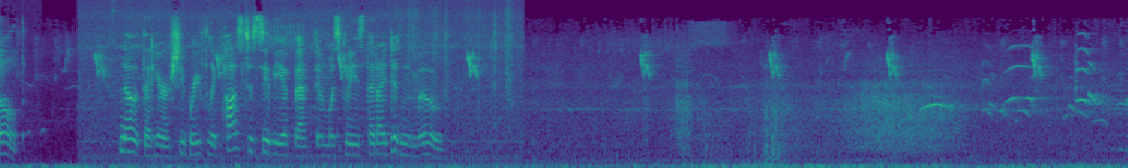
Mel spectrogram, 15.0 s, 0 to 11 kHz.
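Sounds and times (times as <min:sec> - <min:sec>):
birds chirping: 0:00.0 - 0:09.0, 0:09.7 - 0:15.0
low background rumble: 0:00.0 - 0:15.0.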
